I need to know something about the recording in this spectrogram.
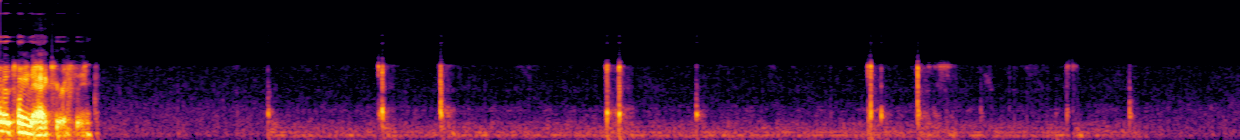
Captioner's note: silence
